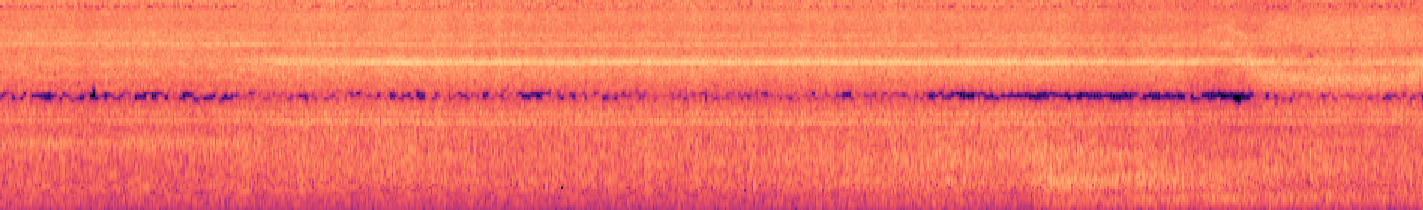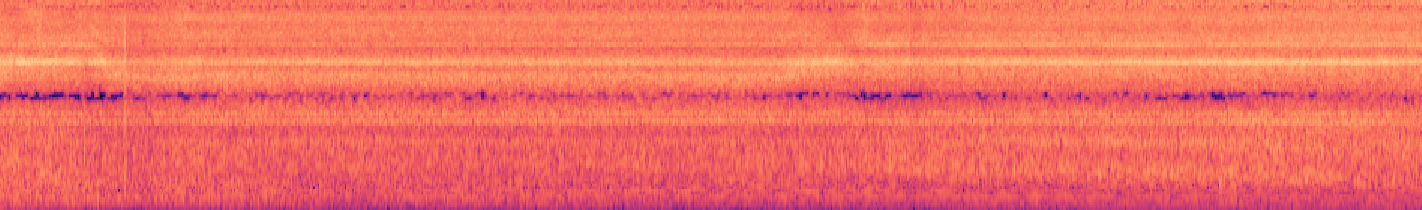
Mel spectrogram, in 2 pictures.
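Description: Blade Chroma quadcopter's four brushless motors and propellers spinning steadily on the ground with a whine, swelling briefly about nine seconds in. The battery is nearly drained and the motors no longer have the power to lift the drone off.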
